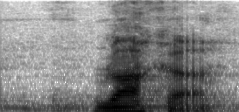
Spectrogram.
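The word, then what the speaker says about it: Raca: the way it's pronounced, it sounds like the noise you make when you're clearing your throat to spit. I won't demonstrate, but you can practice in the solitude of your room. Raka.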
